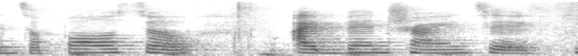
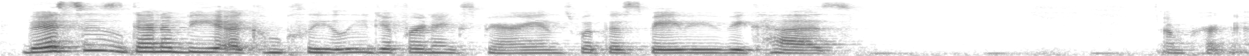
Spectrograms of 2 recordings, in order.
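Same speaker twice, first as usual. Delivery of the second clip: fast, words tumbling, fighting back tears. Speaker talking to viewers who had asked for a link, holding back tears. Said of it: "I'm trying not to cry".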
